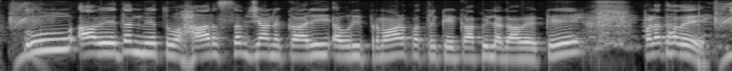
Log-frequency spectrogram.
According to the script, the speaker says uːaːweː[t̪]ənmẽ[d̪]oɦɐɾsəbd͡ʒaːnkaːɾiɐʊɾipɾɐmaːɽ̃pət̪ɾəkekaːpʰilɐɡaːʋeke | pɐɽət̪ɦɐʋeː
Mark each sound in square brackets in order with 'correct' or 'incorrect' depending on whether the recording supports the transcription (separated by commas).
incorrect, incorrect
